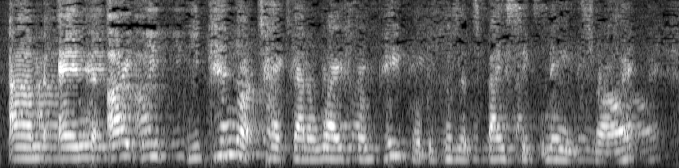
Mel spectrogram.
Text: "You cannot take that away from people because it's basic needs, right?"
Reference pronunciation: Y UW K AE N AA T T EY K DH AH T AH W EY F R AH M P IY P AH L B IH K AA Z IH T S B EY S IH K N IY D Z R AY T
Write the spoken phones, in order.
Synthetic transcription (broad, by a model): Y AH K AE N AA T T EY K DH AH T AH W EY F R AH M P IY P AH L B IH K AA Z IH T S B EY S IH K N IY D Z R AY T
